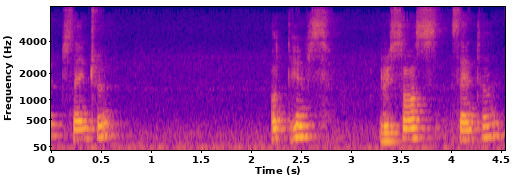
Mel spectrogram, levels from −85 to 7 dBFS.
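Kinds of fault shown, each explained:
Nothing here stands out as a fault; it's just speech coming over a wideband Bluetooth headset link, with the top end stopping around 8 kHz the way that kind of connection does.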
